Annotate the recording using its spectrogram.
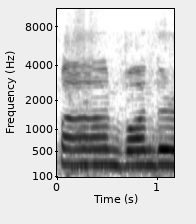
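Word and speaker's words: Van Wonderen: sa stop waffles sa fan wonderer sa fan w wonder wonder so Ang spelling niya is v a pero ang pronunciation niya is Fan ang w niya p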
